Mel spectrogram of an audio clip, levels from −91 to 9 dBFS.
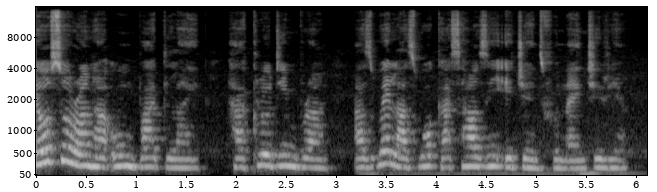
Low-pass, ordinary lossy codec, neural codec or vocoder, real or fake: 14.4 kHz; none; vocoder, 48 kHz, 128 mel bands, Vocos; fake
